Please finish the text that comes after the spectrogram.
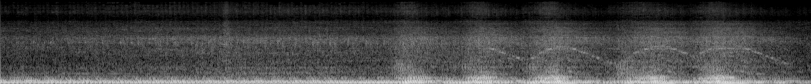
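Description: A 1.4 carbureted car engine, just repaired after a no-spark fault, idles steadily, then revs up several times in a row, each rise in pitch swelling and falling back, loud and close.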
